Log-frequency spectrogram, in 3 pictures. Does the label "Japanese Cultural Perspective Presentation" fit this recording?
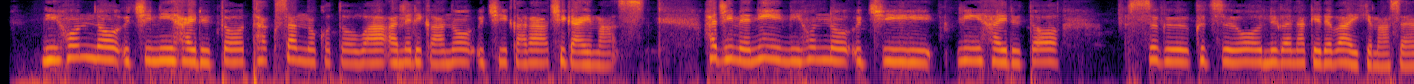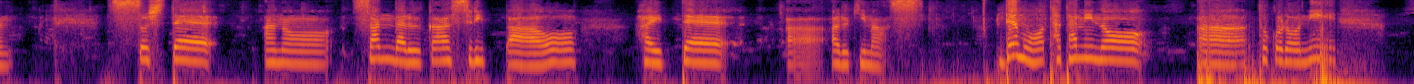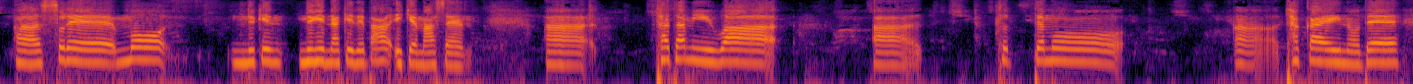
Yes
